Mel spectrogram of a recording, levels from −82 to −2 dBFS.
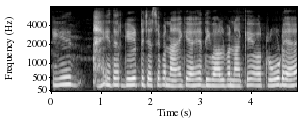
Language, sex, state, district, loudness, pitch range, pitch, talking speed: Hindi, female, Bihar, West Champaran, -14 LUFS, 210-235 Hz, 225 Hz, 160 wpm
